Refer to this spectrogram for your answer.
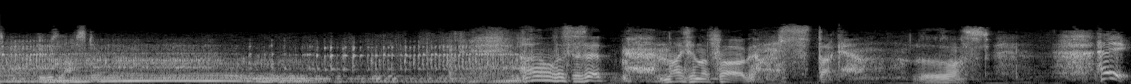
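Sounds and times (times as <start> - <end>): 
car engine rumbling while driving slowly through fog: 0.0 - 6.2
speech: 5.6 - 10.1, 11.0 - 11.3.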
